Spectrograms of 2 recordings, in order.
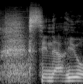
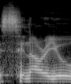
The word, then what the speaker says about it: Cenareo: donc ça ce prénom ça se prononce scénario en français scénario en anglais c'est parce qu'on est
